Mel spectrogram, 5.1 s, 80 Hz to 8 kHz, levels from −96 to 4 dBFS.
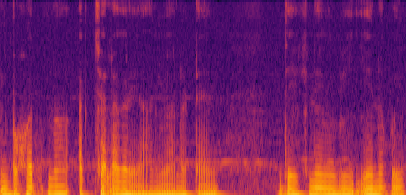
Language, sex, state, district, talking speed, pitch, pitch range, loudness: Hindi, male, Chhattisgarh, Sukma, 200 wpm, 95 Hz, 95-105 Hz, -18 LUFS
